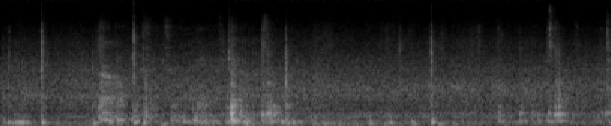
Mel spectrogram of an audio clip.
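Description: Scattered clicks and light knocks of containers and food being moved about inside an open refrigerator, the sharpest knock about two seconds in.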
